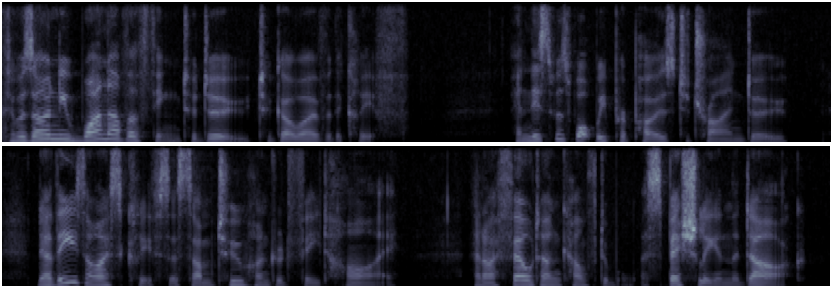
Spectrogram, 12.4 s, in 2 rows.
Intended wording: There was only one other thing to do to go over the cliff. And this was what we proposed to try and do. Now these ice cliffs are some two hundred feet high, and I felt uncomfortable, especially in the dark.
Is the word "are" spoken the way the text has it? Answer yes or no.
yes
